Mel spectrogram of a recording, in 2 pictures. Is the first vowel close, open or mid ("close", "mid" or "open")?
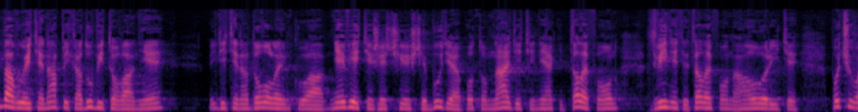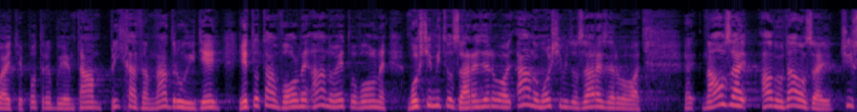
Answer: open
